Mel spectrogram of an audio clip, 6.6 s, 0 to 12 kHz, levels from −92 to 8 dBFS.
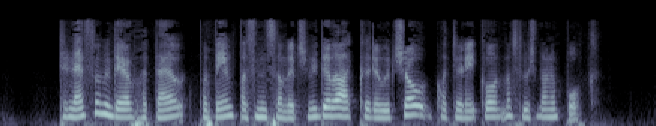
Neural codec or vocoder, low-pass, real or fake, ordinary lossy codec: codec, 16 kHz, 0.5 kbps, FreqCodec, larger model; 7.2 kHz; fake; MP3, 32 kbps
